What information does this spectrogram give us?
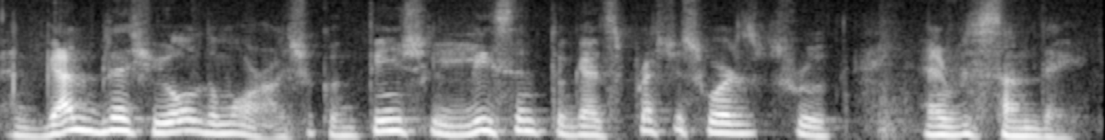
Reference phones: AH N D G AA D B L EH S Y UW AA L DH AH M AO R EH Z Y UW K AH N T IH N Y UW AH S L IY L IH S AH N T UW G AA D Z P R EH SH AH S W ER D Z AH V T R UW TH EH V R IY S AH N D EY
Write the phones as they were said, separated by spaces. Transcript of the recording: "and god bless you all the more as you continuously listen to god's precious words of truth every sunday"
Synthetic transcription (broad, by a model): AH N G AA D B L EH S Y UW AA L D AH M AO R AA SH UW K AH N T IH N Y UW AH L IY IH S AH N T UW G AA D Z P R EH SH AH S W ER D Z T R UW T EH V R IY S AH N D EY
